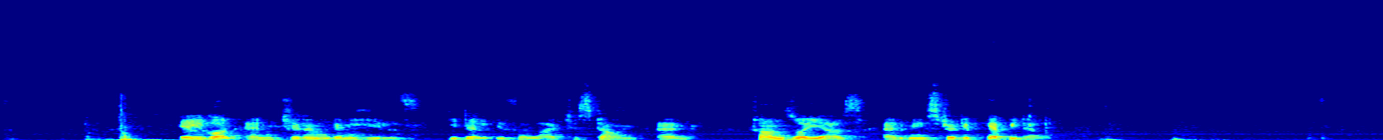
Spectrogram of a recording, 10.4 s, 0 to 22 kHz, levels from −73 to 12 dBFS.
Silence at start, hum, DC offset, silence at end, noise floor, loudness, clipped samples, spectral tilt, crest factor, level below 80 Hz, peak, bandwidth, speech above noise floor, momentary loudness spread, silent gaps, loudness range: 0.65 s; none; under 0.1%; 1.5 s; -66 dBFS; -23 LUFS; under 0.1%; -6.5 dB/octave; 20 dB; -40 dBFS; -4 dBFS; 7.8 kHz; 44 dB; 14 LU; none; 5 LU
